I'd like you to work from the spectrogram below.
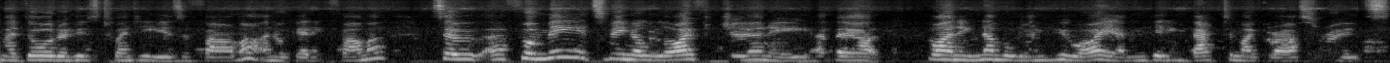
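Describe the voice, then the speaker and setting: Speaking with an Australian accent, a woman talks at a moderate pace in a fairly high pitch with lively intonation over noticeable background noise. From Queensland, Australia (Noosa Shire). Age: 50s. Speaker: horse trainer. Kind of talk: interview.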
